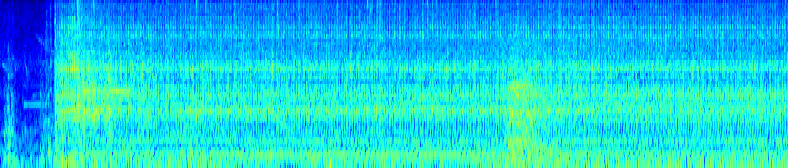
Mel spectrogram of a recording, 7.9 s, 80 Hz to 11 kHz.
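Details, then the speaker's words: 6.0 Powerstroke that runs rough, at key-on: a steady rapid ticking hum of about four beats a second from the vacuum pump, with no injector pre-cycle heard, which leads toward the FICM. "That noise right now is a vacuum pump. I'm going to unplug the vacuum pump so that we can tell the difference between what the vacuum pump sounds like in the pickup."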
